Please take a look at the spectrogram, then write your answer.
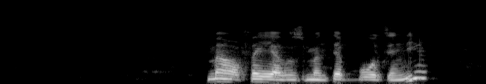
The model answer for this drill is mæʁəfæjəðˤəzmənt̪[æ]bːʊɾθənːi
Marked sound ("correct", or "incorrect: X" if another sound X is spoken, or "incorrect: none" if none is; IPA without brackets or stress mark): correct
